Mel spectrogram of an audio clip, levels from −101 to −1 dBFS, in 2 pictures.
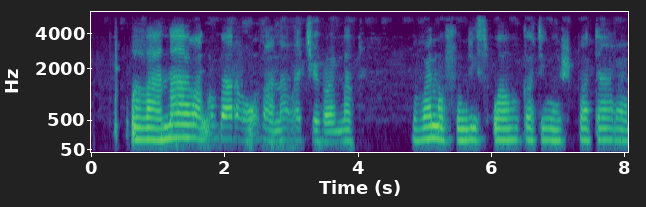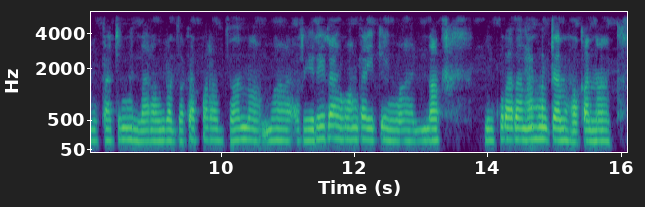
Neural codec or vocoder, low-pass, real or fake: codec, 16 kHz in and 24 kHz out, 1.1 kbps, FireRedTTS-2 codec; 5.4 kHz; fake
